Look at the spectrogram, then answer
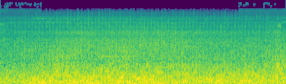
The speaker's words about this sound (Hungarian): Valahonnan ide hallatszott a helikopter dübörgése.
